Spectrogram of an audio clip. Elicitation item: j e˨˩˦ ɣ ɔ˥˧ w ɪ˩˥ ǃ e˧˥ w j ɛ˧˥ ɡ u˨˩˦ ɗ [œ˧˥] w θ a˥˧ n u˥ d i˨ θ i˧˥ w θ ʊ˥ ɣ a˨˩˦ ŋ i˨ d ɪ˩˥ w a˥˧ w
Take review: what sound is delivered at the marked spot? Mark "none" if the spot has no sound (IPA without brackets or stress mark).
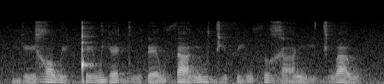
ɛ˧˥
